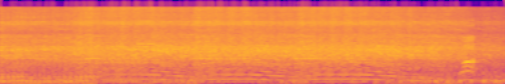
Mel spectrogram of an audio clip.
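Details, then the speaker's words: Honda Supra/Grand small single-cylinder motorcycle after converting AC to DC electrics: runs steadily, note dipping and rising with light throttle blips, smooth even idle, good power; nothing abnormal. "Oke ini motornya udah nyala ya Oke coba digas ingin menyentuh hatinya pun enak tenaganya pun enak ya stasionernya juga bagus gitu kan"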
